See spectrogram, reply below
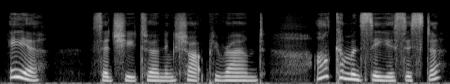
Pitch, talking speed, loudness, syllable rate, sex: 215 Hz, 160 wpm, -17 LUFS, 4.6 syllables/s, female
